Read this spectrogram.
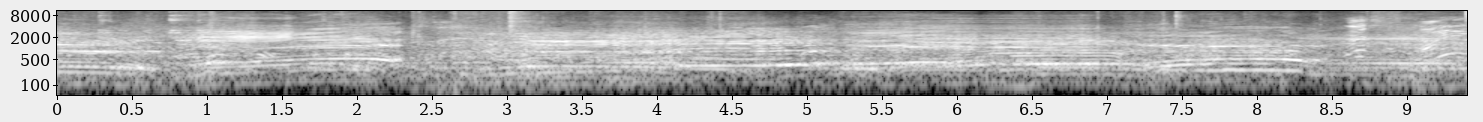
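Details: Many cattle at the Wagenan cattle market in Pati bellowing in turn: a chorus of long, wavering moos, some rising then falling, repeated every second or two, with clatter and crowd noise throughout.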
